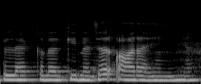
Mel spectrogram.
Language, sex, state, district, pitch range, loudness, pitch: Hindi, female, Uttar Pradesh, Jyotiba Phule Nagar, 200-210 Hz, -27 LUFS, 205 Hz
